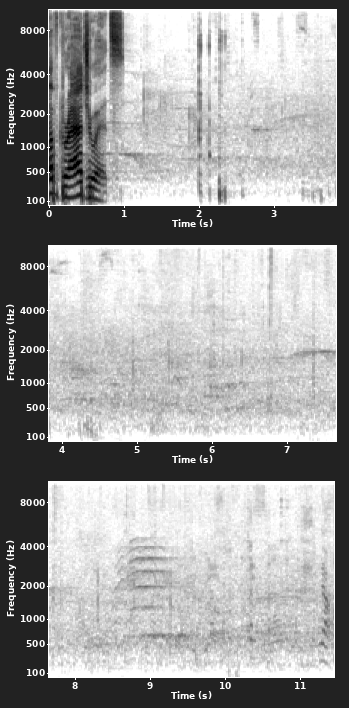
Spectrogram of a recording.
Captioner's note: applause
